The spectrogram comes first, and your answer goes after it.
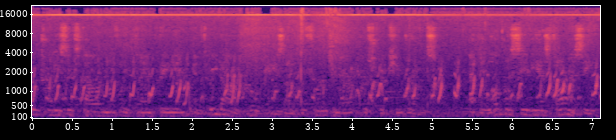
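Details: Pair of pet guinea pigs, one white and black and one white and brown, chattering steadily with quick clusters of short squeaky notes above a soft, continuous low grumbling purr.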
